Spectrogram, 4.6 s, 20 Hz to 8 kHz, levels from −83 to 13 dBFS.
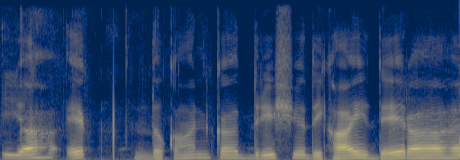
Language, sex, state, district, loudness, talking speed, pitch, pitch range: Hindi, male, Jharkhand, Ranchi, -18 LUFS, 115 wpm, 155 Hz, 140-160 Hz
